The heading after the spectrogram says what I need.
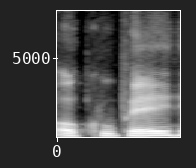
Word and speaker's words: Okupe: RG shamber Castle uh spell his name okupe um a k u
